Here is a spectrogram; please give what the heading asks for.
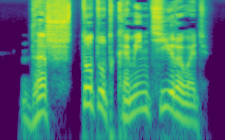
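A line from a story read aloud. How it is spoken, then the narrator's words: Irritated, angry. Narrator (Russian): Раздраженно сказал Курносов, в сердцах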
